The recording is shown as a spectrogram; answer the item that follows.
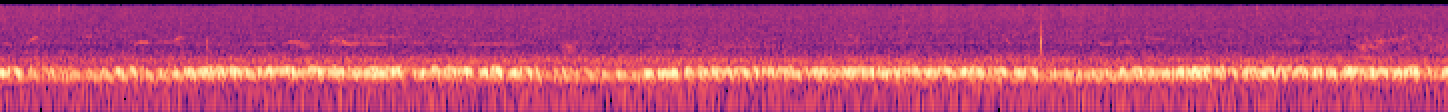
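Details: Black grouse in frosty country giving a long, even, bubbling coo, low and throbbing from start to finish, with faint scattered higher chirps.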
